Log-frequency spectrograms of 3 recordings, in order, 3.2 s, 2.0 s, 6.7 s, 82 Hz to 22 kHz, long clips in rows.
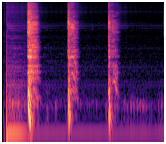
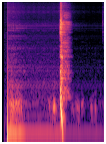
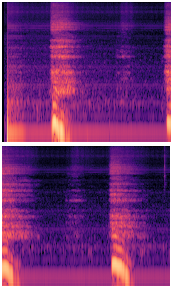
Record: three_cough_length: 3.2 s
three_cough_amplitude: 32768
three_cough_signal_mean_std_ratio: 0.29
cough_length: 2.0 s
cough_amplitude: 32768
cough_signal_mean_std_ratio: 0.28
exhalation_length: 6.7 s
exhalation_amplitude: 17857
exhalation_signal_mean_std_ratio: 0.4
survey_phase: beta (2021-08-13 to 2022-03-07)
age: 45-64
gender: Male
wearing_mask: 'No'
symptom_cough_any: true
symptom_runny_or_blocked_nose: true
symptom_loss_of_taste: true
symptom_onset: 3 days
smoker_status: Never smoked
respiratory_condition_asthma: false
respiratory_condition_other: false
recruitment_source: Test and Trace
submission_delay: 2 days
covid_test_result: Positive
covid_test_method: RT-qPCR
covid_ct_value: 10.0
covid_ct_gene: N gene
covid_ct_mean: 11.5
covid_viral_load: 170000000 copies/ml
covid_viral_load_category: High viral load (>1M copies/ml)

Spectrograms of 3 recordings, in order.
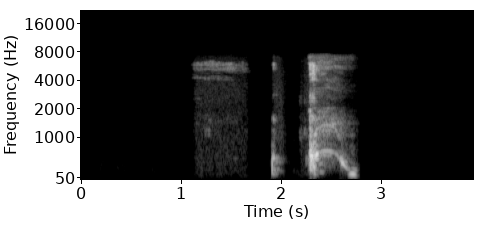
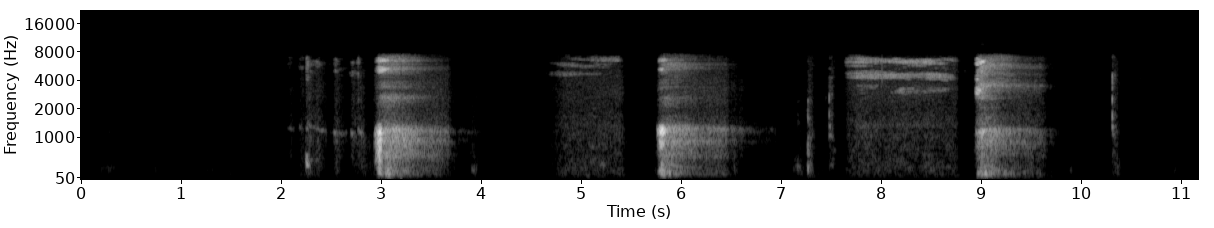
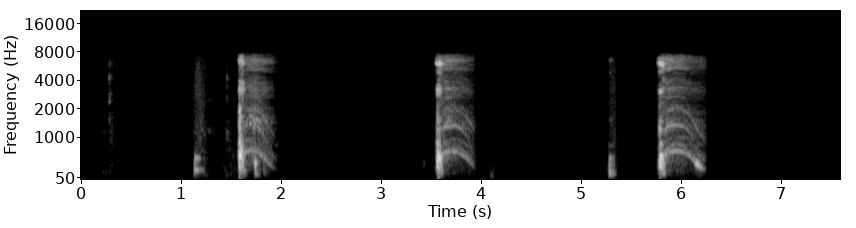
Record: cough_length: 3.9 s
cough_amplitude: 27597
cough_signal_mean_std_ratio: 0.19
exhalation_length: 11.2 s
exhalation_amplitude: 22096
exhalation_signal_mean_std_ratio: 0.19
three_cough_length: 7.6 s
three_cough_amplitude: 31300
three_cough_signal_mean_std_ratio: 0.14
survey_phase: beta (2021-08-13 to 2022-03-07)
age: 45-64
gender: Male
wearing_mask: 'No'
symptom_cough_any: true
symptom_runny_or_blocked_nose: true
symptom_shortness_of_breath: true
symptom_sore_throat: true
symptom_headache: true
symptom_onset: 2 days
smoker_status: Ex-smoker
respiratory_condition_asthma: false
respiratory_condition_other: false
recruitment_source: Test and Trace
submission_delay: 1 day
covid_test_result: Positive
covid_test_method: RT-qPCR
covid_ct_value: 15.3
covid_ct_gene: ORF1ab gene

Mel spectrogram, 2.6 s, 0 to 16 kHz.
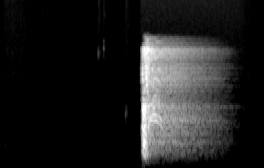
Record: cough_length: 2.6 s
cough_amplitude: 19697
cough_signal_mean_std_ratio: 0.18
survey_phase: beta (2021-08-13 to 2022-03-07)
age: 18-44
gender: Male
wearing_mask: 'Yes'
symptom_none: true
smoker_status: Ex-smoker
respiratory_condition_asthma: false
respiratory_condition_other: false
recruitment_source: REACT
submission_delay: 1 day
covid_test_result: Negative
covid_test_method: RT-qPCR
influenza_a_test_result: Negative
influenza_b_test_result: Negative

